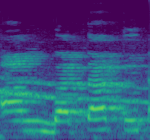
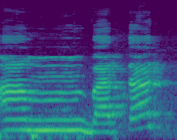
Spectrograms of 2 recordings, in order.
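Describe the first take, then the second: First: अम्बतत jolted on its syllables; अम्बतत bounced out as a faulty reading; wrong shaken reading. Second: अम्बतत with a long, steady hummed M; slow अम्बतत, smooth nasal hold before the B; steady ghunna. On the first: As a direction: shake अम्बतत instead of holding a steady hum. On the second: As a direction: hold the M of अम्बतत evenly, then finish cleanly. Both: Shown as a demonstration. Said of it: "ऐसे नहीं पढ़ना".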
